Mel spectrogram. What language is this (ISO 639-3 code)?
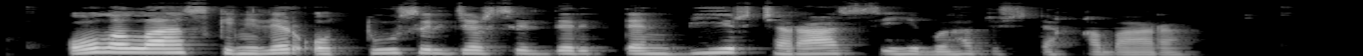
sah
